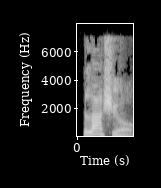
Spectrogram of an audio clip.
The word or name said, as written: Lashio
